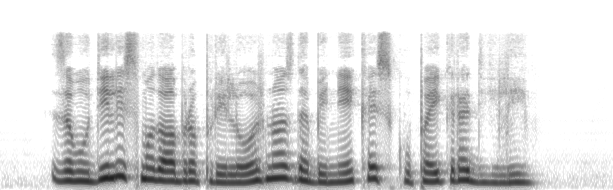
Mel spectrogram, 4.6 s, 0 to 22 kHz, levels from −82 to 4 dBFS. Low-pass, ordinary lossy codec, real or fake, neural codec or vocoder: 10.8 kHz; none; fake; codec, 24 kHz, 0.9 kbps, DualCodec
